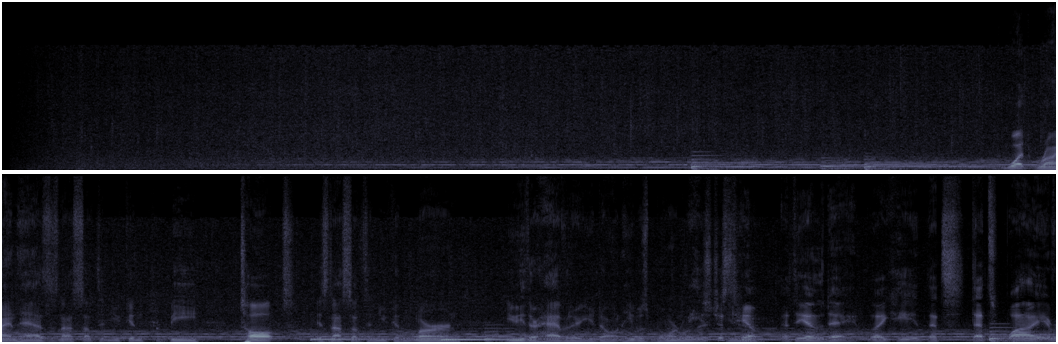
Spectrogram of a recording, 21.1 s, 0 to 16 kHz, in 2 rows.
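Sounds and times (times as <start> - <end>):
heavy rain falling: 0.1 - 21.0
soft sustained music notes: 2.9 - 21.0.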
